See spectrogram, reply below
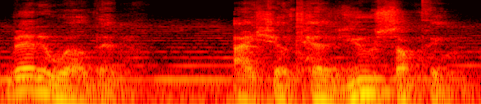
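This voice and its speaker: An actor playing a proud, cold, scheming army general in a period film, speaking in an imperious, deliberate way. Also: male voice, on the low side, sing-song. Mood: cold, pointed. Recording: echoey room, music underneath.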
